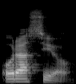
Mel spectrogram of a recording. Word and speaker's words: Horacio: they're pronounced Marcos and Horacio. Notice again that the letter A in Marcos and Horacio is not really a or ah, but it's more like a cross between a and ah.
